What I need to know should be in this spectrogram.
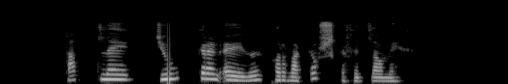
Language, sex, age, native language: Icelandic, female, 30-39, Icelandic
